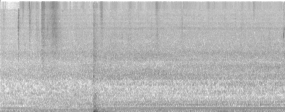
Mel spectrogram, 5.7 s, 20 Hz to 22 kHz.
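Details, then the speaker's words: 2015 Genesis G80 5.0L with ignition off: steady low hum of the radiator fan still running, one clunk partway; fan won't shut down, bad ECU suspected since fan stopped when ECU connector was unplugged. "off ignition the fan is still working like I said this is one of the indications that the ECU uh is bad"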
